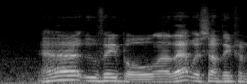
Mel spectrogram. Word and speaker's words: Uwe Boll: It basically is a off-brand Yui Bowl or Uwe Boll film. I like pronouncing it Yui just because it sounds funny to me. But it basically is an off-brand Uwe Boll film, though.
